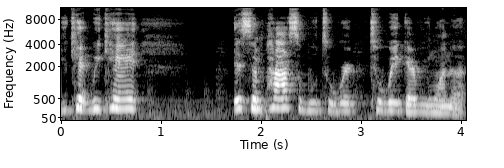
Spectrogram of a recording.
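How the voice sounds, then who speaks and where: A woman with a Baltimore accent talks at a moderate pace, her medium pitch varying in an ordinary way and her tone bright and sharp. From Baltimore, US. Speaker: spiritual vlogger. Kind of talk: casual spiritual monologue.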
